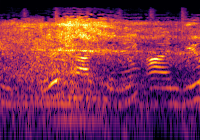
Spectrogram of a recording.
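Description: Highway traffic passing, with a heavy vehicle's engine giving a steady low drone, under a young woman's voice talking.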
